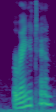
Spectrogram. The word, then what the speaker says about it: orangutan: There's no G at the end. That's the thing people always mess up, right? Like they say like tang. Oh, orangutan. Yeah. It's not tang. Right? It's not, I don't think it's tang.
